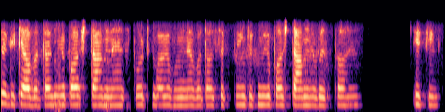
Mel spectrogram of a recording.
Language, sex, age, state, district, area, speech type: Urdu, female, 18-30, Bihar, Khagaria, urban, conversation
